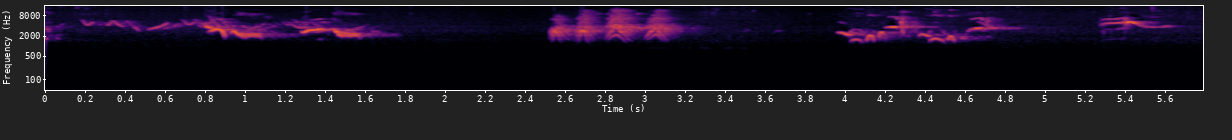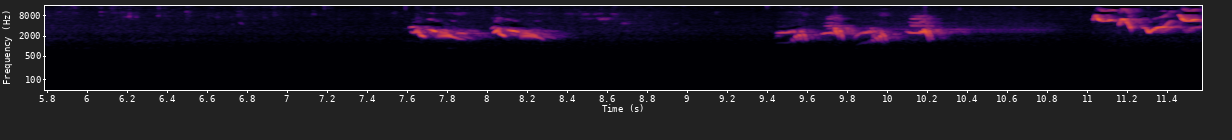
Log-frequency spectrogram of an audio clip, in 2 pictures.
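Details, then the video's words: Brown thrasher song of seven or eight varied phrases spaced by short pauses. The phrases mix scratchy, rattling notes with slurred chirps, several of them repeated twice. "Brown Thrasher Bird Sound, Bird Song"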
